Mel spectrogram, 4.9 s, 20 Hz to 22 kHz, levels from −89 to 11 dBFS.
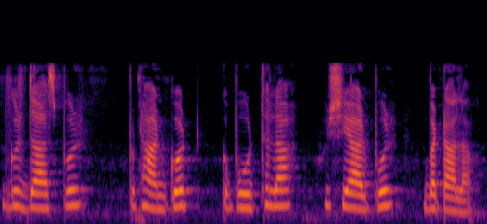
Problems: none marked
